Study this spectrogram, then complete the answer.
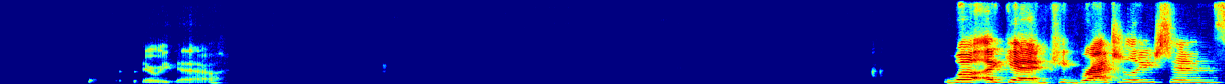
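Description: A young woman talks cheerfully, heard over an online call.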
